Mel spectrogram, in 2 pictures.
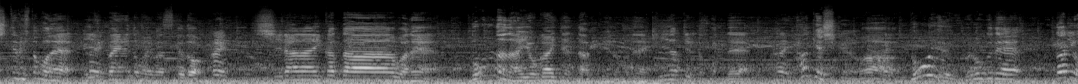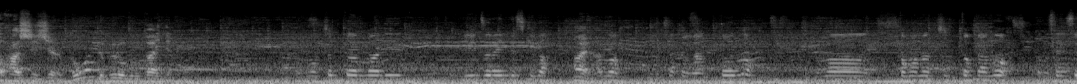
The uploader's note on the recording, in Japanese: ラジオ収録しながら、同時にピザトーストを売ってます。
